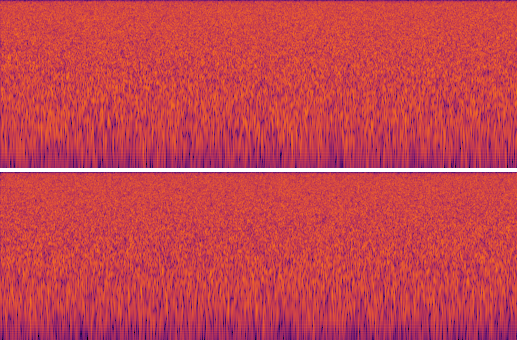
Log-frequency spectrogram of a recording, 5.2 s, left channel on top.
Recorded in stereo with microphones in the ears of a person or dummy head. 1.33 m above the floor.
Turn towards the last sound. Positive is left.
No sound to turn to.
